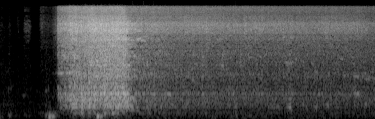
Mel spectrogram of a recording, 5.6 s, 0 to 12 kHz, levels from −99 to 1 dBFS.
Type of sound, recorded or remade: recorded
